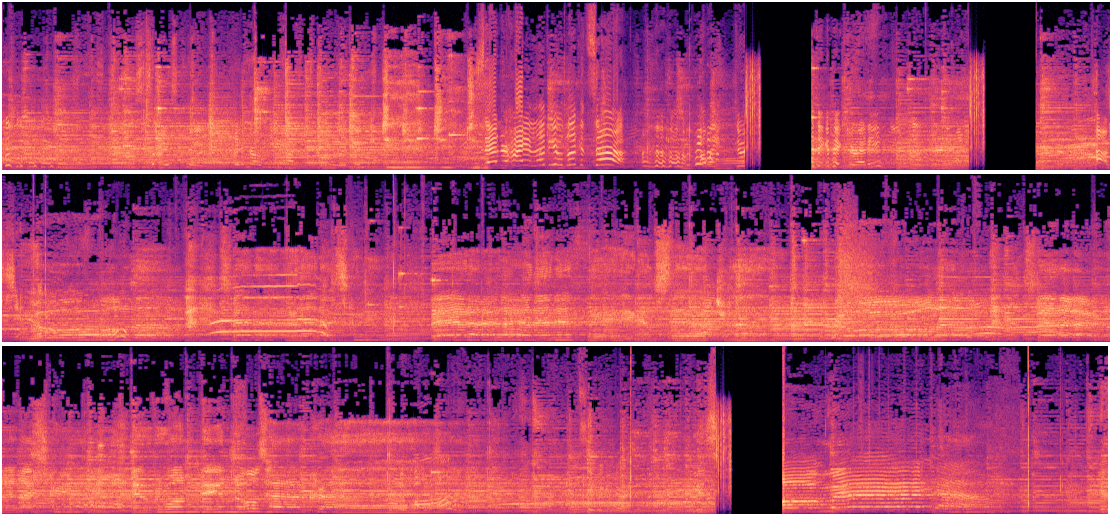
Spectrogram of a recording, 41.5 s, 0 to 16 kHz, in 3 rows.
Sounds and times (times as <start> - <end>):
Inside, large room or hall: 0.0 - 9.2, 13.0 - 36.6
Music: 0.0 - 9.3, 10.1 - 12.1, 12.9 - 36.6, 37.5 - 41.5
Singing: 3.2 - 6.1, 13.8 - 33.6, 37.5 - 40.5.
